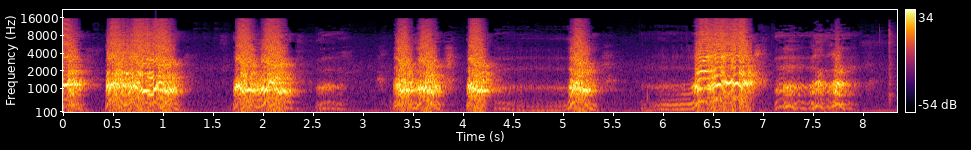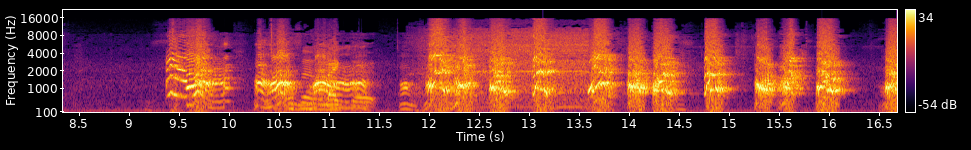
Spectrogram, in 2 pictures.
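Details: Jagger, a pet pinscher scared of and hating the blower, barks in sharp repeated bursts, clusters of yaps broken by short pauses, growing into a fast volley of barks near the end.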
